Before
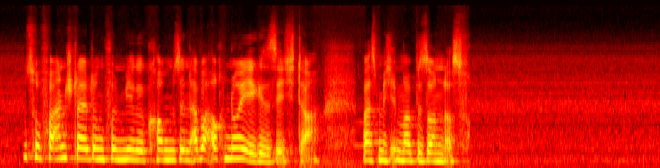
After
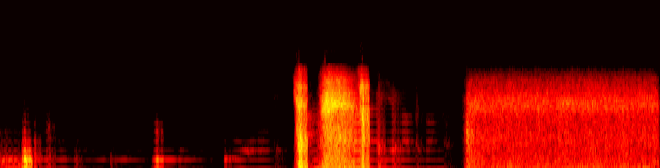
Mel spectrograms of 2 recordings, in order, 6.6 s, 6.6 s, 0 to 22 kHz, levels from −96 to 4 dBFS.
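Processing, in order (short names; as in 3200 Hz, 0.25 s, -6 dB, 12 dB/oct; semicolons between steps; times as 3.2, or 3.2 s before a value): spectral delay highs early, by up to 0.129 s; flipped gate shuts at -20 dBFS, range -38 dB; in parallel at -6.5 dB: requantised 8-bit, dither none; on the sum: low-pass sweep 180 Hz -> 2000 Hz, 2.28–2.81; monotone LPC vocoder at 8 kHz 220 Hz; on a send: early reflections 31 ms -14.5 dB, 50 ms -9.5 dB; on the sum: three-band expander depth 100%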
